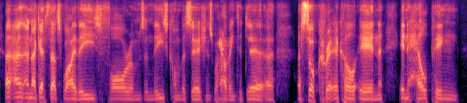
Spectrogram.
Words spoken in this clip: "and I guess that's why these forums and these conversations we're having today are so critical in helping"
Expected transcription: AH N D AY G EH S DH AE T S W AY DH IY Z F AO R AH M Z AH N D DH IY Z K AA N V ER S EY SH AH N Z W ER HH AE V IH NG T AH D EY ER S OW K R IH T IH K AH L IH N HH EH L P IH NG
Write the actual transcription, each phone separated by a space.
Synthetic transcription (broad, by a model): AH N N AY G EH S DH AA T S W AY DH IY Z F AO R AH M Z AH N DH IY Z K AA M V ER S EY SH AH N Z W ER HH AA V IH NG T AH D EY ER S OW K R IH T IH K AH L IH N HH EH L P IH NG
